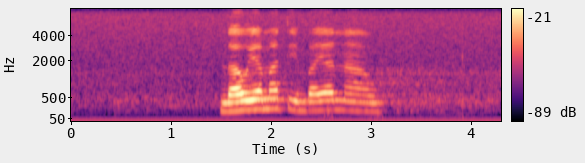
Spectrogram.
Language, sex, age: Tsonga, female, 19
